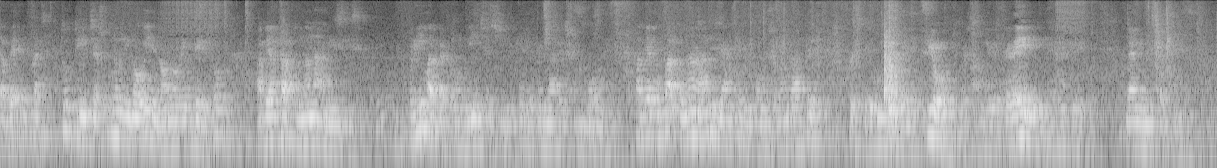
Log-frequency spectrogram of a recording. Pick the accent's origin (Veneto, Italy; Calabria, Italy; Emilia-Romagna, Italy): Emilia-Romagna, Italy; now in Como, Italy; Io vengo dall'Emilia, va bene, e conosco tante città dell'Emilia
